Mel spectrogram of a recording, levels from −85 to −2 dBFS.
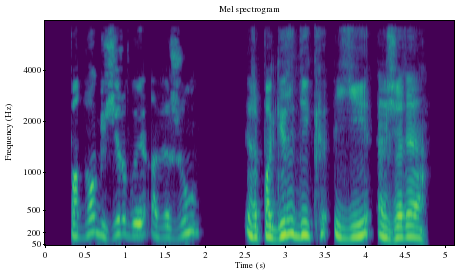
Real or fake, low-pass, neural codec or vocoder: real; 7.2 kHz; none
